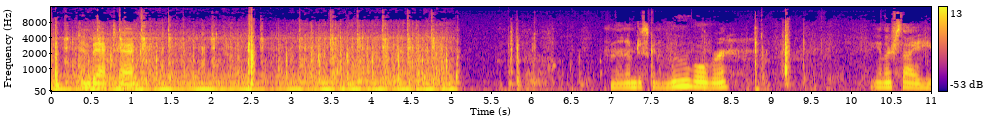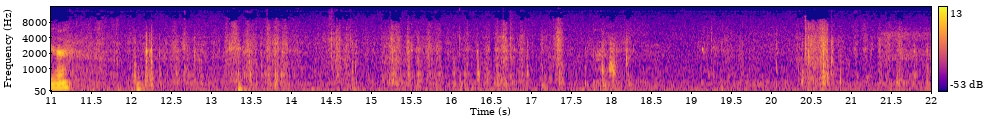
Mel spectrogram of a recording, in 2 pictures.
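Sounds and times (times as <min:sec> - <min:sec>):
fabric rustling: 0:11.6 - 0:17.5.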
